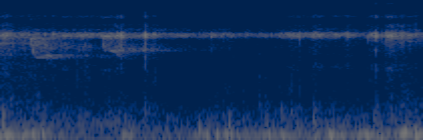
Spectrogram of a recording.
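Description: Faint footsteps of a person walking along a woodland track.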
